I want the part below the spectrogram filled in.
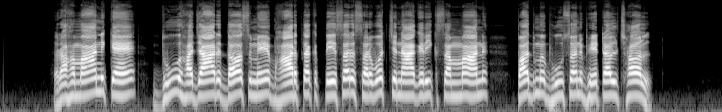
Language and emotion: Maithili, neutral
